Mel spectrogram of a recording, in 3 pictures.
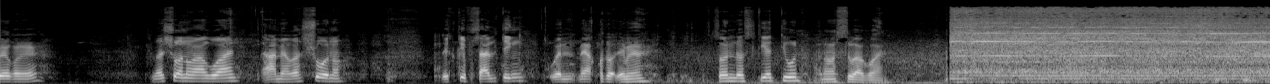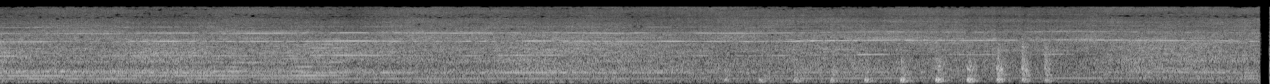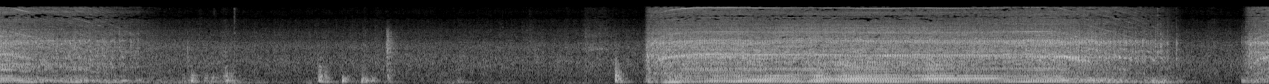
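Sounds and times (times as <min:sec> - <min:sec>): belt sander on wood: 0:09.3 - 0:26.9, 0:31.9 - 0:37.2.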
